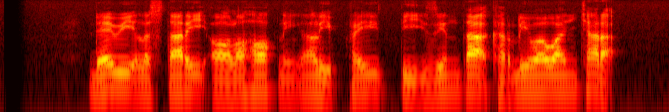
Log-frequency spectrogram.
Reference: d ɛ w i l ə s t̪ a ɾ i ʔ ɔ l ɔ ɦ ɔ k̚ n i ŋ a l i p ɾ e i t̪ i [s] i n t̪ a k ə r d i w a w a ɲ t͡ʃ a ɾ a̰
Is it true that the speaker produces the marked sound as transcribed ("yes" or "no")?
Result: no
